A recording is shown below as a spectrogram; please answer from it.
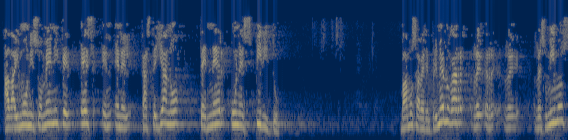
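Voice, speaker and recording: A man teaching a Bible lecture as a preacher, deliberate and repetitive, slowly sounding out Greek terms. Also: sits high. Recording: dull lo-fi recording in a reverberant hall with faint hiss.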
